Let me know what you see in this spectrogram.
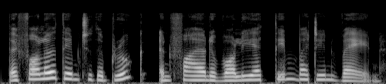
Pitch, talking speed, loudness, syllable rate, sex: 210 Hz, 235 wpm, -18 LUFS, 5.4 syllables/s, female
